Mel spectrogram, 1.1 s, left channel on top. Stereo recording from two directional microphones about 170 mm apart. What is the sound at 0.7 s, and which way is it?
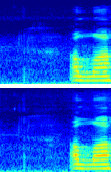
Speech, 35° right (ahead or behind).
